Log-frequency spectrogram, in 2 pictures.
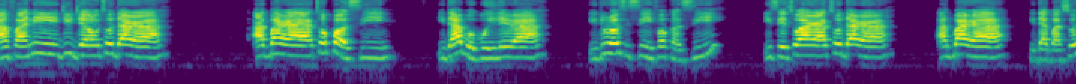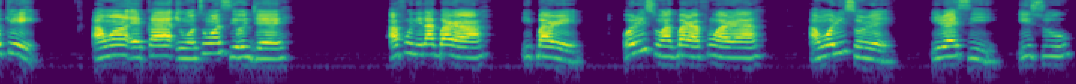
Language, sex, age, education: Yoruba, female, 15-29, primary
